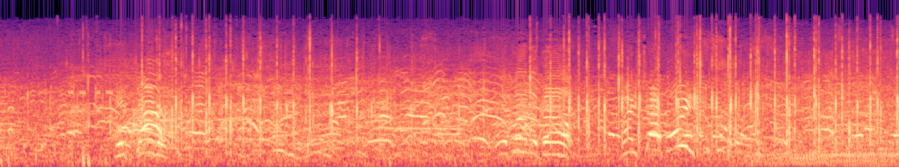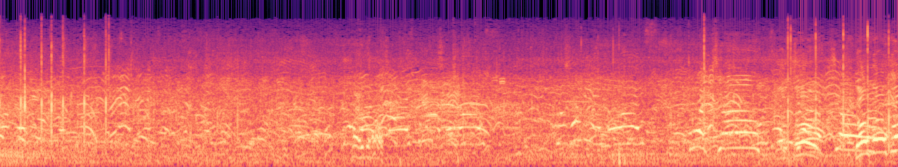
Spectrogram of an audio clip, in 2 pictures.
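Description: Indistinct shouts and calls from players and sideline spectators at a youth soccer match, rising and falling, with no clear words.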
